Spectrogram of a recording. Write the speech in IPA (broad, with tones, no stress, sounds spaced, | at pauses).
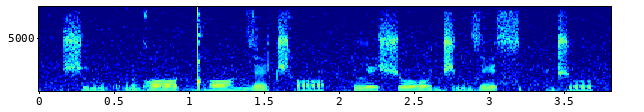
ʃ i˩ ŋ o̰˩ ŋ ɡ ɔː˦˥ ɡ͡ǃ ɔː˧˥˧ n z ɛ˦˥ t͡ʃʰ ɔ˩ | l ɪ˧˥˧ ʃ oː˧˥˧ d͡ʒ ɪ˩ n z e˧˥˧ s | d͡ʒ o˩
